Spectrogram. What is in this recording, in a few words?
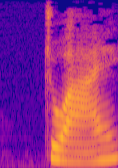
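"zhuai3", Mandarin Chinese pinyin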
